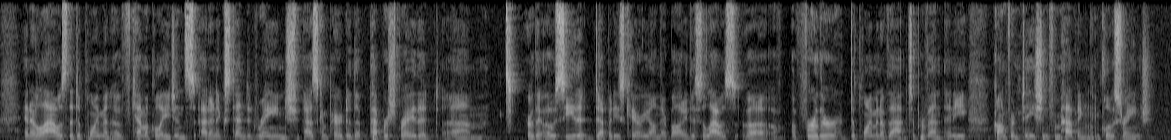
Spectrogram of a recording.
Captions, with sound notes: and it allows the deployment of chemical agents at an extended range as compared to the pepper spray [clicks tongue] or the OC that deputies carry on their body. This allows a further deployment of that to prevent any confrontation from happening in close range.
